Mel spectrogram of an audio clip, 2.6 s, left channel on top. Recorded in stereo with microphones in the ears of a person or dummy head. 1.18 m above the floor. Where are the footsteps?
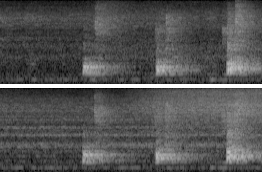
40° right (ahead or behind), 1.7 m; by 2.5 s 10° right (ahead or behind), 1.3 m.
